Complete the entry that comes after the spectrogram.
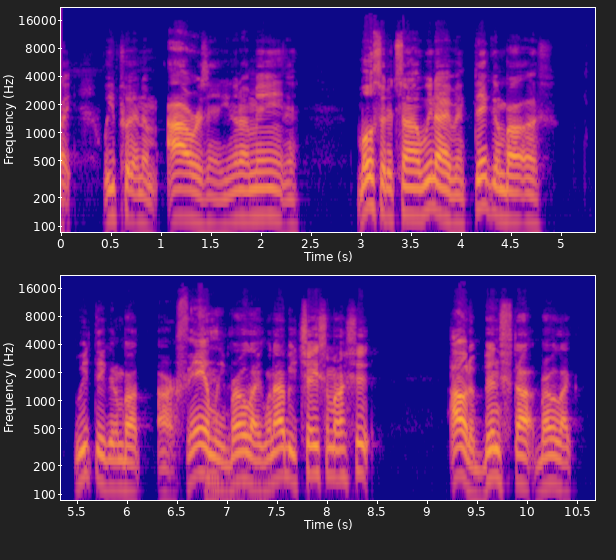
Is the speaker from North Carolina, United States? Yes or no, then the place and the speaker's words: no; Philadelphia, Pennsylvania, United States; Yeah, I'm from Philly though.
